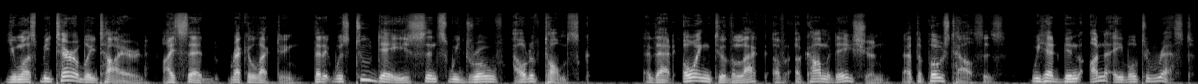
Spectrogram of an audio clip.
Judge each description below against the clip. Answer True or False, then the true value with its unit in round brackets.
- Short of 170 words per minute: False (185 wpm)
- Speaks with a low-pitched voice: True (105 Hz)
